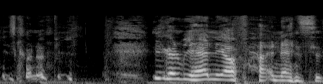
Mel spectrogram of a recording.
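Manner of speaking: high, laugh-broken disbelief, laughing through the words.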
